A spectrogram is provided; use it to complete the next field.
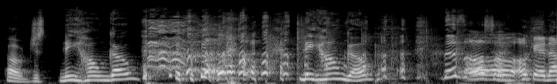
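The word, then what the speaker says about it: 日本語: how do you say Japanese uh it's just nongo or nongo nongo that sounds coolon meaning Japan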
